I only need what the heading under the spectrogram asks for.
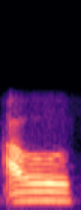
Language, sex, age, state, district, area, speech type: Odia, male, 18-30, Odisha, Ganjam, urban, conversation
